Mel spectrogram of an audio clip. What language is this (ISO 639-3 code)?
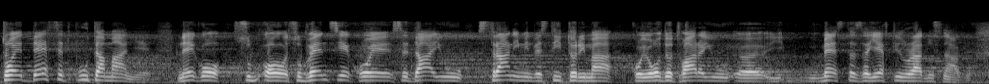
srp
